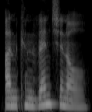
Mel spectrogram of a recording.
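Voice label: "unconventional", English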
